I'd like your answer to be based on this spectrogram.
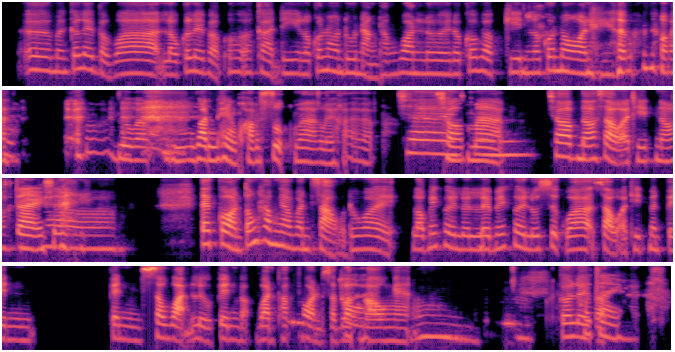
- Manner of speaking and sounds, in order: other noise; laughing while speaking: "อย่างเงี้ย แล้วก็นอน"; chuckle; laughing while speaking: "ใช่"; other background noise
- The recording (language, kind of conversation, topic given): Thai, unstructured, ความฝันอะไรที่คุณยังไม่กล้าบอกใคร?
- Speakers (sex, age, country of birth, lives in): female, 25-29, Thailand, Thailand; female, 45-49, Thailand, Thailand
